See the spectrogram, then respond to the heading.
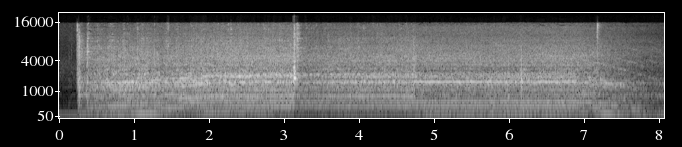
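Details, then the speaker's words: Kenwood Chef A701/A mixer on speed setting one: motor spins up and holds a clean, steady hum at one pitch as the gearbox cover is removed, note unchanged because the centrifugal speed controller keeps speed constant; normal steady motor speed. "I put this on to number one and then when I remove the cover if you listen carefully the note from the motor won't change"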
